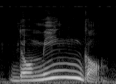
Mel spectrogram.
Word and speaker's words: domingo: Does it sound like flamingo? Yes. Domingo.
